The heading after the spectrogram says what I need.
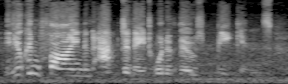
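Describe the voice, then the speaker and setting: A man playing a pompous, high-strung alien mastermind in a video game cutscene, theatrical and wordy. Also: very animated, moderate pace, bright, forceful tone, a little hiss or hum, full character voice, rough recording. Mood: smug, explanatory.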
